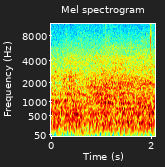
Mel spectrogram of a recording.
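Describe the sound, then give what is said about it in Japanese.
A helicopter drones overhead, a steady, fairly loud low rumble that fills the whole moment without fading, with no one speaking over it. “そうですねヘリコプターがヘリコプターはい”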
